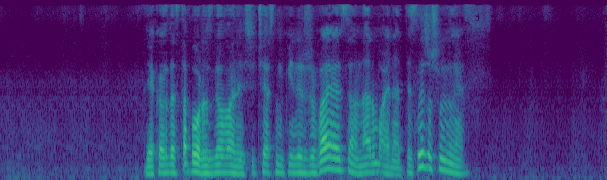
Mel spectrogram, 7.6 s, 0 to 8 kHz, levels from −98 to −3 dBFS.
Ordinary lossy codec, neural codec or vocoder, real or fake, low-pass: none; codec, 16 kHz, 1.1 kbps, Voila-Tokenizer; fake; none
